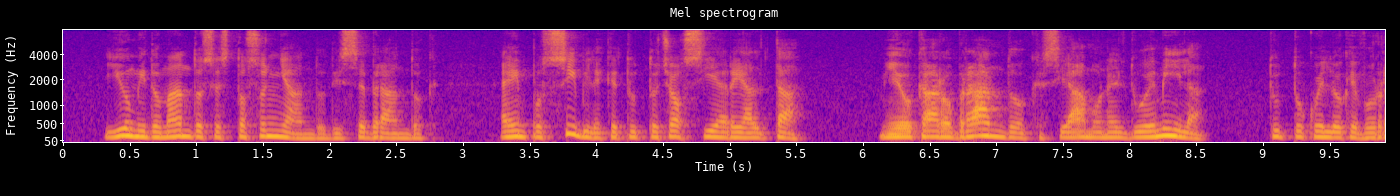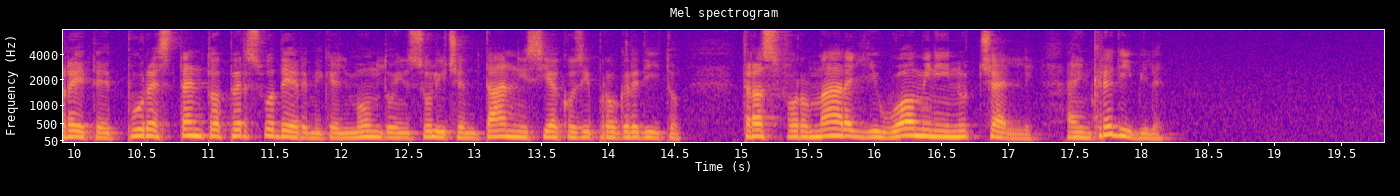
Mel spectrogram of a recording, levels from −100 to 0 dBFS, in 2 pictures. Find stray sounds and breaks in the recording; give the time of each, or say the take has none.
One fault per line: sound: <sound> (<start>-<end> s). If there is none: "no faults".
no faults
